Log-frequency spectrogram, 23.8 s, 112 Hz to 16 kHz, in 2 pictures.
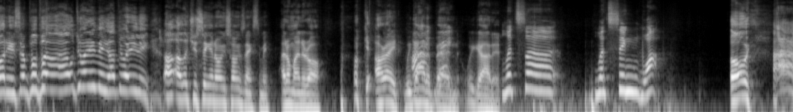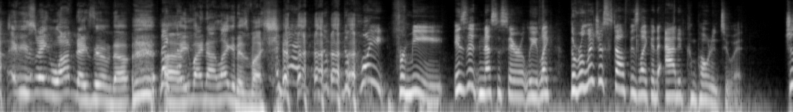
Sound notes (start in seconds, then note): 5.1 laugh; 11.0 laugh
